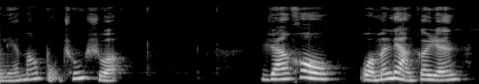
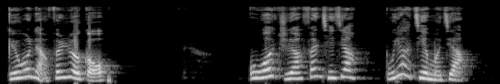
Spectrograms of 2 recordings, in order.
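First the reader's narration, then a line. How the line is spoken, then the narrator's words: Father calling out. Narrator (Chinese): 爸爸就叫道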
